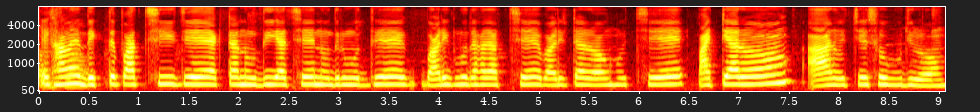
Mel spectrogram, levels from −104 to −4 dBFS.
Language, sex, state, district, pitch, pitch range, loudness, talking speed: Bengali, female, West Bengal, Paschim Medinipur, 250 Hz, 235-260 Hz, -17 LUFS, 140 wpm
